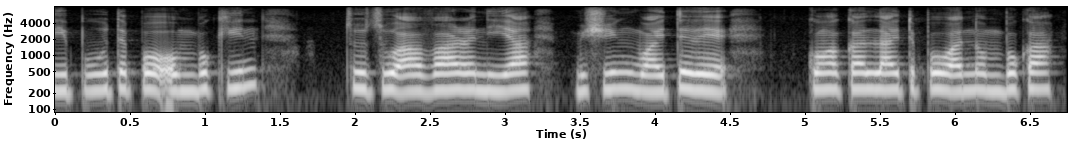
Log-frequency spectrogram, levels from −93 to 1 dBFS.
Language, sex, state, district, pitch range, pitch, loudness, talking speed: Mizo, female, Mizoram, Aizawl, 220-240 Hz, 235 Hz, -14 LUFS, 230 wpm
